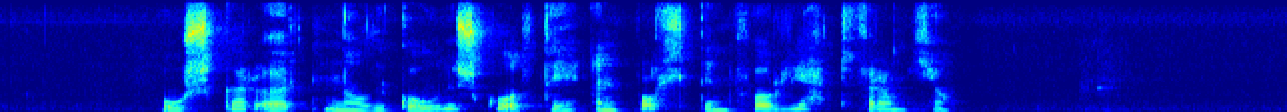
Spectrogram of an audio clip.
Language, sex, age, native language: Icelandic, female, 30-39, Icelandic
